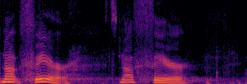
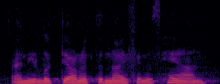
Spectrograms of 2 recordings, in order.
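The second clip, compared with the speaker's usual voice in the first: normal talking voice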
